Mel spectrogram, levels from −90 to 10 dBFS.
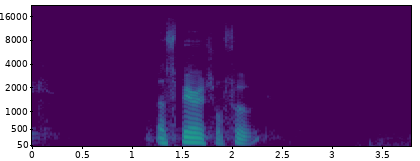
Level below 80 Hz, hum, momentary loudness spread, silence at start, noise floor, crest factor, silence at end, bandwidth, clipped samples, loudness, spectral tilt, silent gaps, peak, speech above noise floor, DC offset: -78 dBFS; none; 15 LU; 1.25 s; under -90 dBFS; 24 dB; 1.55 s; 15.5 kHz; under 0.1%; -41 LUFS; -6.5 dB/octave; none; -22 dBFS; over 49 dB; under 0.1%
